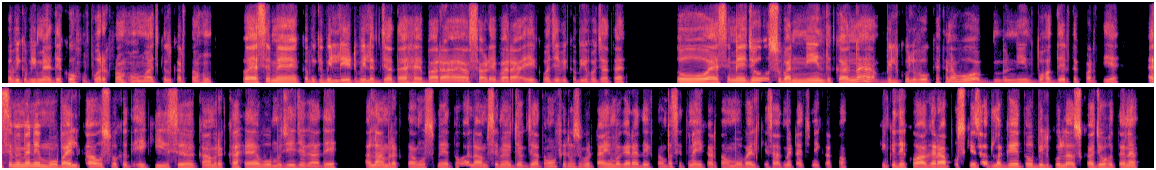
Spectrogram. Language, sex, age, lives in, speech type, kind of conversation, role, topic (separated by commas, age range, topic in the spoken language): Hindi, male, 50-54, India, conversation, podcast, guest, Subah uthte hi tum sabse pehle kya karte ho?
